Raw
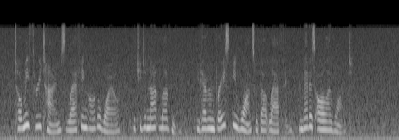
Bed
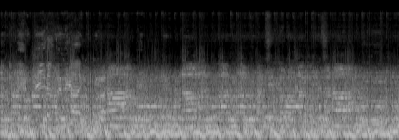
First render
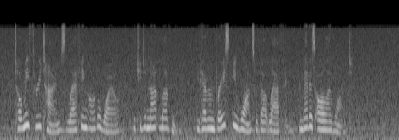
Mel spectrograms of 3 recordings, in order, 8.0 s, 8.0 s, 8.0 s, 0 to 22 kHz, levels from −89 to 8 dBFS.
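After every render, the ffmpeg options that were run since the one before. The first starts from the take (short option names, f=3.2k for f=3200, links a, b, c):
-af "bandreject=f=50:t=h:w=6,bandreject=f=100:t=h:w=6,bandreject=f=150:t=h:w=6,bandreject=f=200:t=h:w=6"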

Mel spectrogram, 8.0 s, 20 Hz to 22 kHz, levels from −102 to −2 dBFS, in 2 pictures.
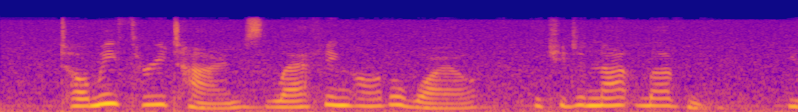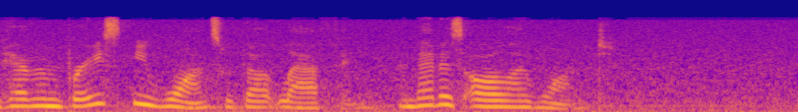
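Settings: -af "afftdn=nr=6:nf=-41"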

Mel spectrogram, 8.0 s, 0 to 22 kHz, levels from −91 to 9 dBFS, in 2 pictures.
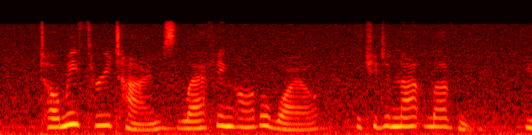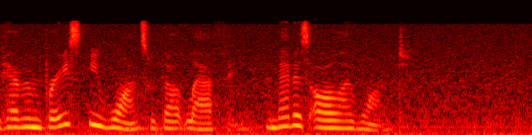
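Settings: -af "volume=-8dB"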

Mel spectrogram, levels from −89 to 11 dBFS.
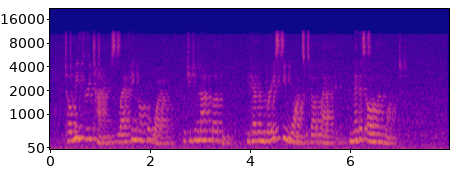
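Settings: -filter_complex "[0:a]asplit=2[a][b];[b]adelay=22,volume=-8dB[c];[a][c]amix=inputs=2:normalize=0,asplit=2[d][e];[e]aecho=0:1:98:0.562[f];[d][f]amix=inputs=2:normalize=0"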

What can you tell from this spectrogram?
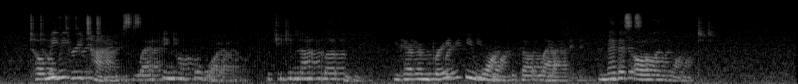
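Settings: -filter_complex "[0:a]asettb=1/sr,asplit=3[a][b][c];[a]atrim=end=1.184[d];[b]atrim=start=1.18:end=3.22,asetpts=PTS-STARTPTS,afade=t=in:d=0.004:c=qsin,afade=t=out:st=2.036:d=0.004:c=qsin,aeval=exprs='val(0)*sin(2*PI*21*n/s)':c=same[e];[c]atrim=start=3.216[f];[d][e]acrossfade=d=0.004:c1=hsin:c2=qsin[g];[g][f]acrossfade=d=0.004:c1=qsin:c2=hsin,asettb=1/sr,asplit=3[h][i][j];[h]atrim=end=3.804[k];[i]atrim=start=3.8:end=5.61,asetpts=PTS-STARTPTS,afade=t=in:d=0.004:c=qsin,afade=t=out:st=1.806:d=0.004:c=qsin,lowpass=f=2.7k:w=0.5412,lowpass=f=2.7k:w=1.3066[l];[j]atrim=start=5.606[m];[k][l]acrossfade=d=0.004:c1=hsin:c2=qsin[n];[n][m]acrossfade=d=0.004:c1=qsin:c2=hsin,asettb=1/sr,asplit=3[o][p][q];[o]atrim=end=6.174[r];[p]atrim=start=6.17:end=6.82,asetpts=PTS-STARTPTS,afade=t=in:d=0.004:c=qsin,afade=t=out:st=0.646:d=0.004:c=qsin,lowshelf=f=160:g=-11.5[s];[q]atrim=start=6.816[t];[r][s]acrossfade=d=0.004:c1=hsin:c2=qsin[u];[u][t]acrossfade=d=0.004:c1=qsin:c2=hsin"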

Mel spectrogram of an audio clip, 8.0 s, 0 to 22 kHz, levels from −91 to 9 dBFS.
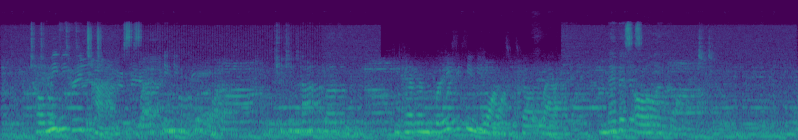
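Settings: -filter_complex "[1:a]volume=-14dB[a];[0:a][a]amix=inputs=2:normalize=0"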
